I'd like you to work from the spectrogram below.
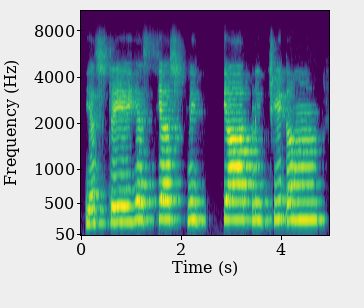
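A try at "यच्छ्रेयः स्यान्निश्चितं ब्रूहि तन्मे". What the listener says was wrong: Instead of syad, you say syan nishchitam. Like what you said in the scripture. Bruhitanme. Yashreyasyan nishchitam bruhitanme.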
